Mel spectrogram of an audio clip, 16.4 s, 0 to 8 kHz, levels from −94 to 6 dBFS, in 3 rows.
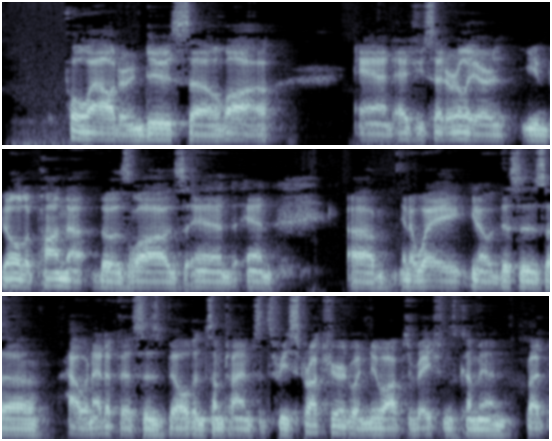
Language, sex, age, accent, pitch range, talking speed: English, male, 30-49, American, 70-90 Hz, 155 wpm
